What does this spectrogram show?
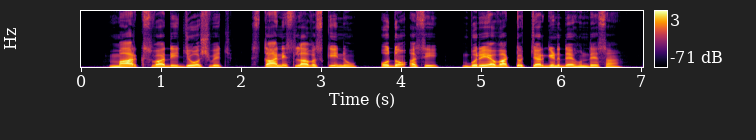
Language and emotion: Punjabi, neutral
